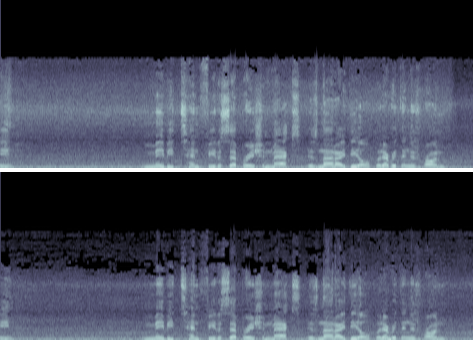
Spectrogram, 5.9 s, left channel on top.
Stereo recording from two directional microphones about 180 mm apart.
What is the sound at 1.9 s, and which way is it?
Speech, centre (ahead or behind).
